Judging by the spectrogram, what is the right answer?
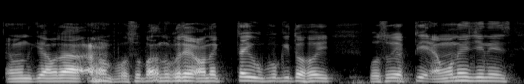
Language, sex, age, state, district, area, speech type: Bengali, male, 45-60, West Bengal, Uttar Dinajpur, urban, spontaneous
